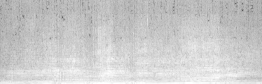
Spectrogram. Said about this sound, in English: This afternoon, the cars are weaving between cones on a banked portion of the track.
